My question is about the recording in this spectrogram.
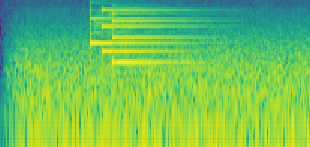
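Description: A single bright chime ding about half a second in, several high tones ringing out together for about a second over a low steady rumble.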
